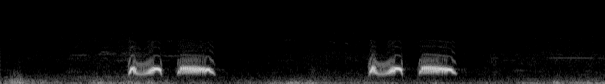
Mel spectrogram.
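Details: Rặc Đồng voice of a spotted dove in urging coo, sung to lure wild doves; two paired phrases, a quick wavering coo then a fuller drawn-out one, about two and a half seconds apart.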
